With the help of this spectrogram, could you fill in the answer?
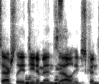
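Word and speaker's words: Idina Menzel: that year what was her name that he mispronounced it was Manzel and then it's actually Adena Manzel he just couldn't say it correctly I don't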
